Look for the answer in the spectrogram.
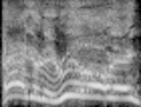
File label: inform reloading, US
